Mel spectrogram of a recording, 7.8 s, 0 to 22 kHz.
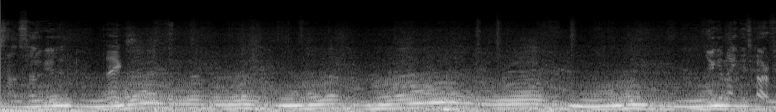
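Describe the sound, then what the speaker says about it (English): A 2024 G82 BMW M4 Competition xDrive engine heard from inside while driving, a steady deep drone that swells and eases with speed changes, mixed with road noise and people talking. "This car sounds so good."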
